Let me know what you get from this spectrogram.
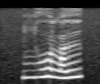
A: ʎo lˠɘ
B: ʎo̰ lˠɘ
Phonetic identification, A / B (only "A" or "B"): A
